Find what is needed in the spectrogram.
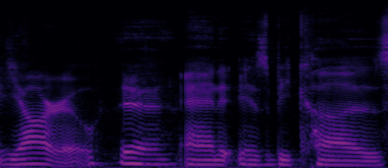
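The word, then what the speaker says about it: ギャル: It started off as, and just the way they pronounce, because they don't have L's in Japanese, it would be gyaru.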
